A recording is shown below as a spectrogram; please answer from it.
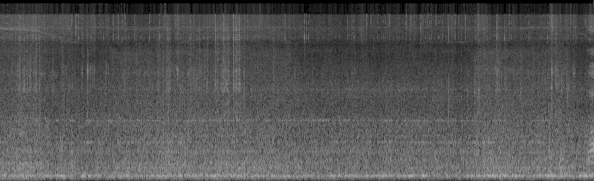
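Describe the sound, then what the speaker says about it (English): Strong wind buffets a microphone near a truck on the road in the USA. It makes a loud, continuous low roar with rushing noise and no break. "This wind is really strong, guys."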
